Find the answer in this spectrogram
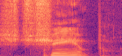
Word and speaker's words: XAMPP: to develop PHP websites and the cor correct pronunciation for it is sham and we have a download link below and it takes us to Apache friends and they have a video here shamp is the most popular PHP development environment for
